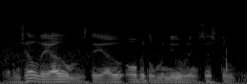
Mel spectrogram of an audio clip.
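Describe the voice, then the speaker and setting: A man's voice: lowish voice, steady tone, very fast, dark tone, poor audio. A man presenting live news commentary and putting questions to a guest. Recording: faint background noise.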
